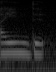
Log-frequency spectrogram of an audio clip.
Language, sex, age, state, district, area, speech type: Tamil, female, 18-30, Tamil Nadu, Coimbatore, rural, read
